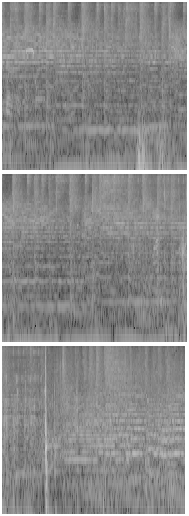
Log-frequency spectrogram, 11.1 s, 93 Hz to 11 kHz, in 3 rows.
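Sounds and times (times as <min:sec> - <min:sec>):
background music: 0:00.0 - 0:11.0
person speaking: 0:06.0 - 0:07.9.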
